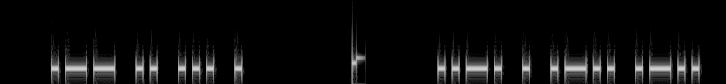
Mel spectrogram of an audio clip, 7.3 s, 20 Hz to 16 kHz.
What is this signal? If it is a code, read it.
Morse code, heard as a keyed tone, about 17 wpm, 700 Hz. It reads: WISE FELL
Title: Sentences from Top 1600 Words - New Word Drill - 17wpm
